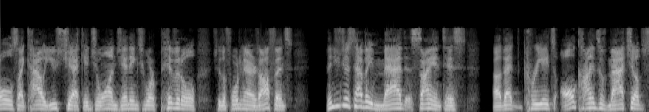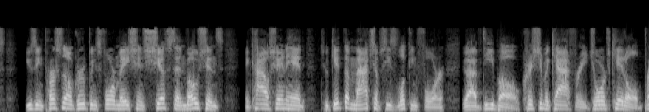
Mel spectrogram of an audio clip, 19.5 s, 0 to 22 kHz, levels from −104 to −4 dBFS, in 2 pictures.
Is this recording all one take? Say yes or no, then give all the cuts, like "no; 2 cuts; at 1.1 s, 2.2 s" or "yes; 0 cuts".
no; 1 cut; at 16.6 s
